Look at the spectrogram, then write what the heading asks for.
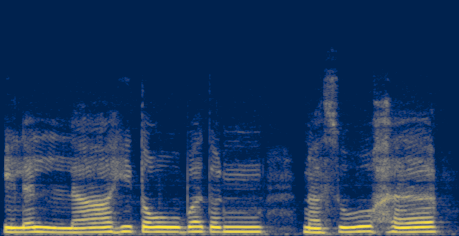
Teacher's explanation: نون جو ہوتا ہے اس پہ غنہ کرنا ہوتا ہے، ناک میں آواز اوپر کی طرف لے جا کے 1 سیکنڈ کے لیے ٹھہرا دیتے ہیں ، اس کو غنہ کہتے ہیں۔ إِلَى اللَّهِ تَوْبَةً نَصُوحًا عَسَىٰ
